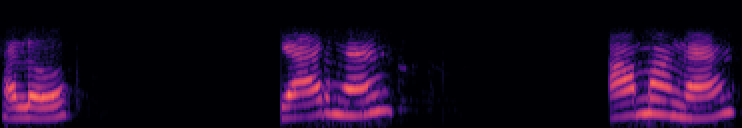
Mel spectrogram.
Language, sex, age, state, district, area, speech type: Tamil, female, 60+, Tamil Nadu, Erode, urban, conversation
